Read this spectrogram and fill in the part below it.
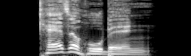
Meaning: dative plural of Käsehobel
- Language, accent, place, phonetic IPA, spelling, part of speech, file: German, Germany, Berlin, [ˈkɛːzəˌhoːbl̩n], Käsehobeln, noun, De-Käsehobeln.ogg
